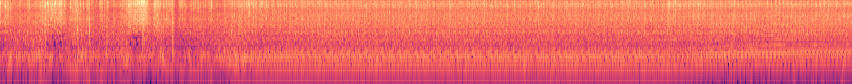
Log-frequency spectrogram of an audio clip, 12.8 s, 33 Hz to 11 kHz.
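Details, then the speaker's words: Used Chevy 350 small-block V8 on an engine stand, after work on number three: starts after brief cranking and revving, settles into a smooth idle firing on all eight; smokes a little. "better a lot better it actually sound like it's hitting on all eight does smoke a little bit"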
